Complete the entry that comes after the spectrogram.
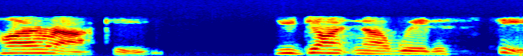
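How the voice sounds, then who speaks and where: Speaking in an Australian accent, a woman has a medium pitch and ordinary pitch variation. Her pace is fairly slow. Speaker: negotiation expert and author. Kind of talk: interview.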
